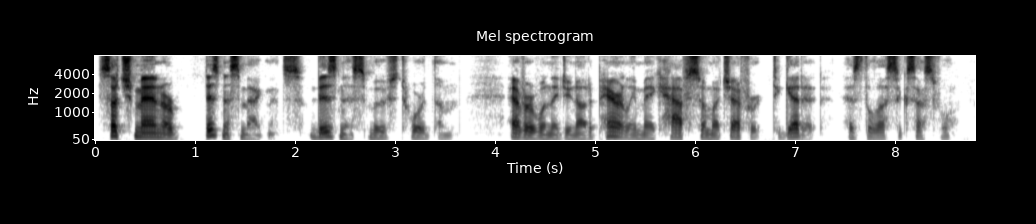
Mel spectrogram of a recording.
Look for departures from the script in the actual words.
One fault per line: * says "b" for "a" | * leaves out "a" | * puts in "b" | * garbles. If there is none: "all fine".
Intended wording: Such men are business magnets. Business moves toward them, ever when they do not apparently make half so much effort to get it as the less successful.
all fine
